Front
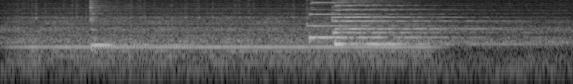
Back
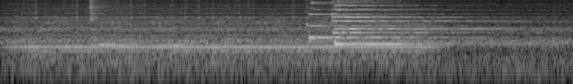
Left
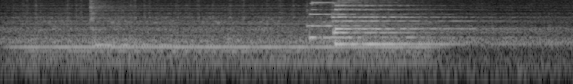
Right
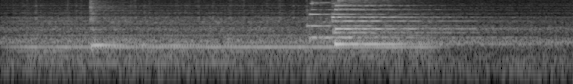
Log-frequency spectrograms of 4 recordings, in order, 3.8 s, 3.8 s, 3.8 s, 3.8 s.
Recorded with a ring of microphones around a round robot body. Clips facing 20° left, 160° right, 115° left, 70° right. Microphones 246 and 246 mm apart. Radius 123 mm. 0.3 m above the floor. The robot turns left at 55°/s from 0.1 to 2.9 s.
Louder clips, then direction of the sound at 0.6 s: Front 7 dB, right 6 dB; 20° right.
